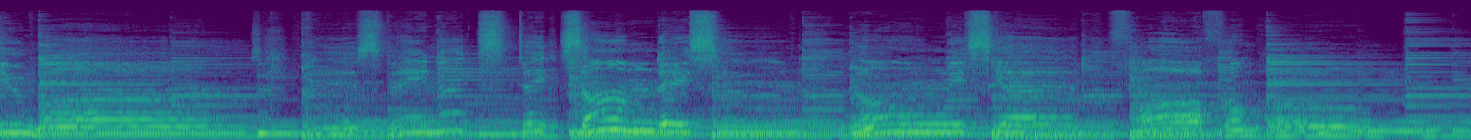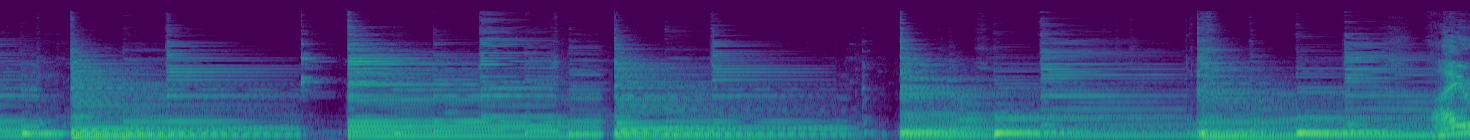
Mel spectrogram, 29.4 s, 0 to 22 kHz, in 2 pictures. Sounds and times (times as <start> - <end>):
Inside, small room: 0.0 - 29.4
Music: 0.0 - 29.4.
